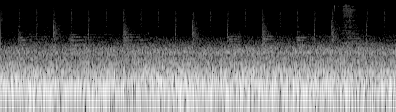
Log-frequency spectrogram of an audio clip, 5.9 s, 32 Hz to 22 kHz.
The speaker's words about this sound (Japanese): 車間が狭い、70キロ台のスピードに戻っちゃった。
